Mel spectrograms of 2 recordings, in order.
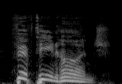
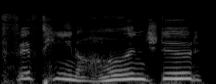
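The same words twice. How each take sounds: First: "Fifteen hunch" drawn out casually; unbothered, stretched-out "Fifteen hunch"; casual price quote. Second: High, very slow incredulous echo; higher, drawn-out disbelieving repeat; retold disbelief. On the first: Retold or imitated. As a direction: slowly announce "Fifteen hunch" as a retold quote. Quoting the price matter-of-factly. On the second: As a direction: stretch it out in mock shock at the price. Stunned echo of the quoted price.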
